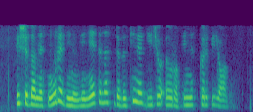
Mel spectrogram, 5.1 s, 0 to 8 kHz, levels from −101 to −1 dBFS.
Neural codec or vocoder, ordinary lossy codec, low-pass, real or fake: codec, 16 kHz, 0.8 kbps, ZipCodec; AAC, 16 kbps; 7.2 kHz; fake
